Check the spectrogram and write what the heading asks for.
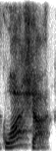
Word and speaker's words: gua sha: And I was like, oh, I never thought to look it up and actually see, was it pronounced a certain way? Lo and behold, it was gua sha.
